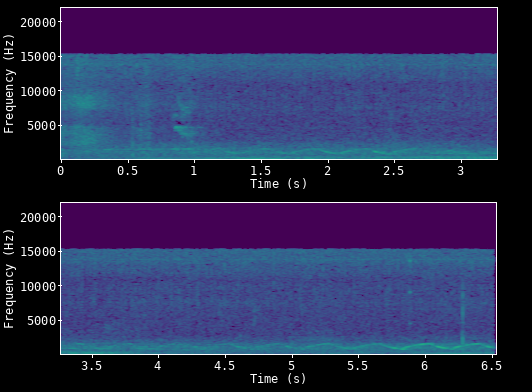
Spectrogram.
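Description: Faint emergency vehicle siren, wailing in slow rising and falling glides that switch to quick up-and-down yelps in bursts during the second half.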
